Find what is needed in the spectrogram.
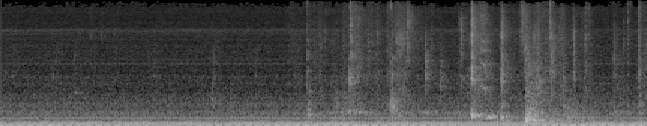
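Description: Steady low hum, with a few short clicks and soft knocks in the second half as a plastic drinks bottle is handled and drunk from.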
